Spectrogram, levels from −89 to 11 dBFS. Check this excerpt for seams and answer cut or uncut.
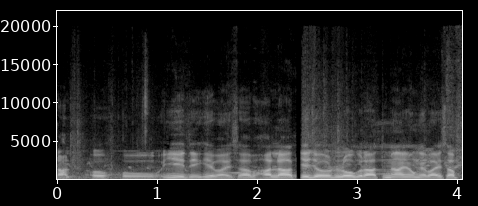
cut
